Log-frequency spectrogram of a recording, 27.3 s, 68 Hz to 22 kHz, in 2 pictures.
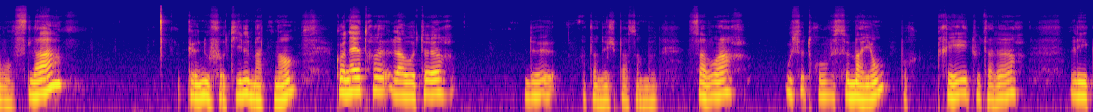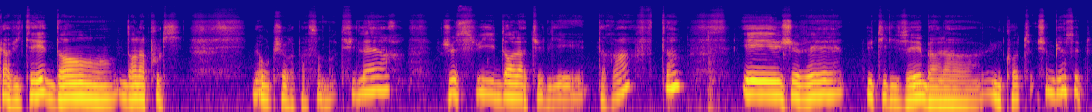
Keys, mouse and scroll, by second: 7.5 &, 17.6 &, 21.4 click.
